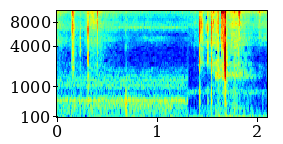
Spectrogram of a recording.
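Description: Quiet room tone with a few faint clicks and a sharper click about one and a half seconds in; a low hum comes in just before that click.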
